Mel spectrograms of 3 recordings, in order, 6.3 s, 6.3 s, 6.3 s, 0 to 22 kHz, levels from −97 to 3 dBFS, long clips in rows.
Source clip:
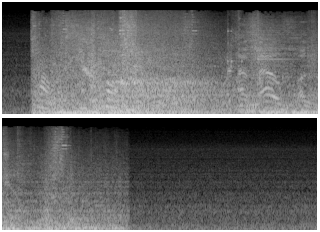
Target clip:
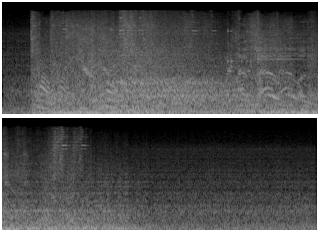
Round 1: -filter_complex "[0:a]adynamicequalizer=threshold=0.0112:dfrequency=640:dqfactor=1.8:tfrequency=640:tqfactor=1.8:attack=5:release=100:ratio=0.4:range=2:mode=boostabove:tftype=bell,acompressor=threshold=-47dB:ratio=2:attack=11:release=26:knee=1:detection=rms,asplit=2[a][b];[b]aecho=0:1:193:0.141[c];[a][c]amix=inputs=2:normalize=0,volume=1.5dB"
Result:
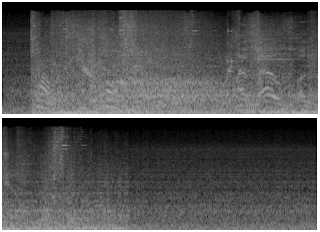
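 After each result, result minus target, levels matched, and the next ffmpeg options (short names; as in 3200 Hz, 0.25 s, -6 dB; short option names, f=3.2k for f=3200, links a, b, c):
echo-to-direct -11 dB; compressor: peak gain reduction -4 dB
-filter_complex "[0:a]adynamicequalizer=threshold=0.0112:dfrequency=640:dqfactor=1.8:tfrequency=640:tqfactor=1.8:attack=5:release=100:ratio=0.4:range=2:mode=boostabove:tftype=bell,acompressor=threshold=-47dB:ratio=2:attack=11:release=26:knee=1:detection=rms,asplit=2[a][b];[b]aecho=0:1:193:0.501[c];[a][c]amix=inputs=2:normalize=0,volume=1.5dB"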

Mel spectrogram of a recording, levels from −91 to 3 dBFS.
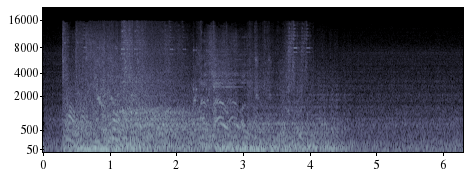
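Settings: compressor: peak gain reduction -4 dB
-filter_complex "[0:a]adynamicequalizer=threshold=0.0112:dfrequency=640:dqfactor=1.8:tfrequency=640:tqfactor=1.8:attack=5:release=100:ratio=0.4:range=2:mode=boostabove:tftype=bell,acompressor=threshold=-55.5dB:ratio=2:attack=11:release=26:knee=1:detection=rms,asplit=2[a][b];[b]aecho=0:1:193:0.501[c];[a][c]amix=inputs=2:normalize=0,volume=1.5dB"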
